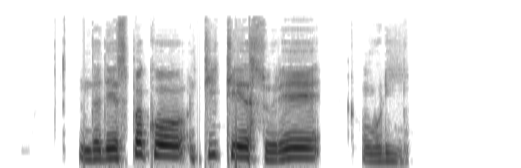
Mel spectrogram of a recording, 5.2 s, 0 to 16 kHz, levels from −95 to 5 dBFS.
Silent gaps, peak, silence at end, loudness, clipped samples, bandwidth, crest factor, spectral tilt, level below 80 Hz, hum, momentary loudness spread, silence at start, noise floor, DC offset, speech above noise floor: 3.21-3.47 s; -4 dBFS; 1.2 s; -19 LUFS; under 0.1%; 11 kHz; 18 dB; -7 dB/octave; -60 dBFS; none; 17 LU; 0.8 s; under -90 dBFS; under 0.1%; over 72 dB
